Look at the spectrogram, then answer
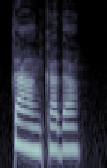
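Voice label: "tancat", female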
